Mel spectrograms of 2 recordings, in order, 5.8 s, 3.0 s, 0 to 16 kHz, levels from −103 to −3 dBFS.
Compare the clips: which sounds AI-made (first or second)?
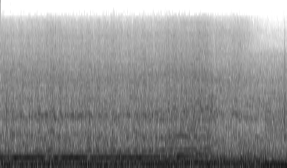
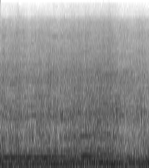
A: second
